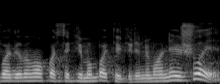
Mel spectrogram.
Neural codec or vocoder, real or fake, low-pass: autoencoder, 22.05 kHz, a latent of 192 numbers a frame, VITS, trained on one speaker; fake; 7.2 kHz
